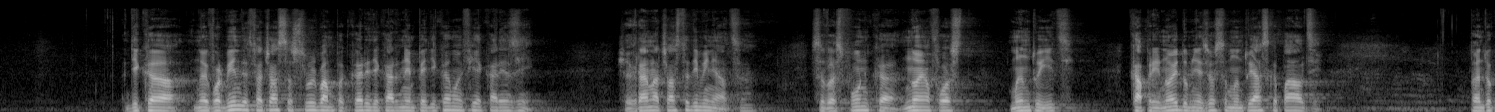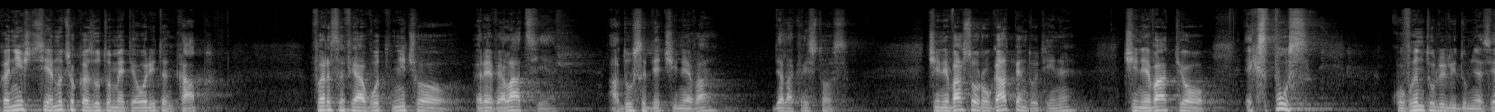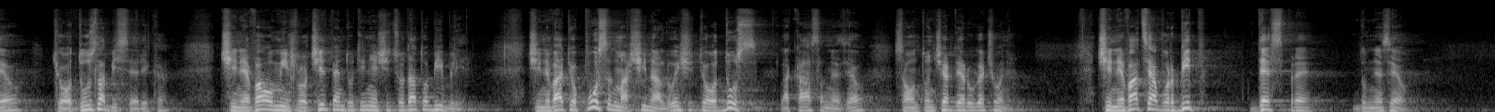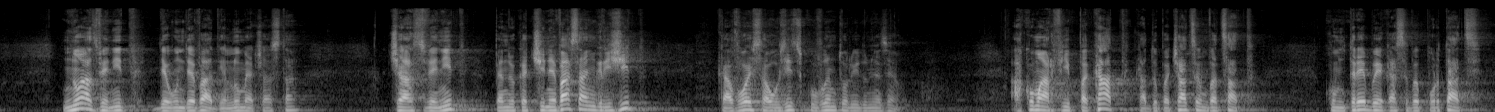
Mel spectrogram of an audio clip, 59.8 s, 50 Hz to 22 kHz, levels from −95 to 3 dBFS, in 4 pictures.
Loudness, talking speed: -30 LUFS, 145 wpm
